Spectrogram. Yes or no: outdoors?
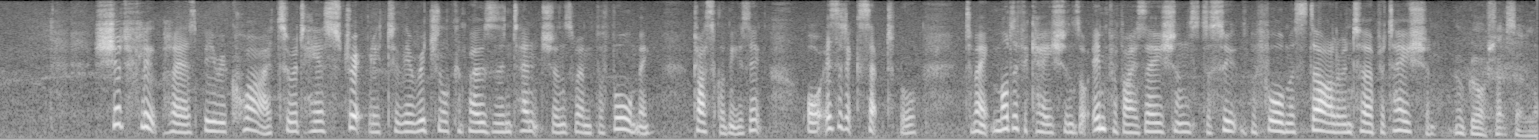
yes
